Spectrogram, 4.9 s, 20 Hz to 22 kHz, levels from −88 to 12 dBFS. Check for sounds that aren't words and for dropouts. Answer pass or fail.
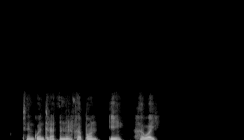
pass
